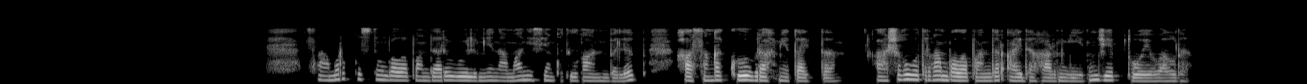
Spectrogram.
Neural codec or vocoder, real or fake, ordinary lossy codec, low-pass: none; real; none; 5.4 kHz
